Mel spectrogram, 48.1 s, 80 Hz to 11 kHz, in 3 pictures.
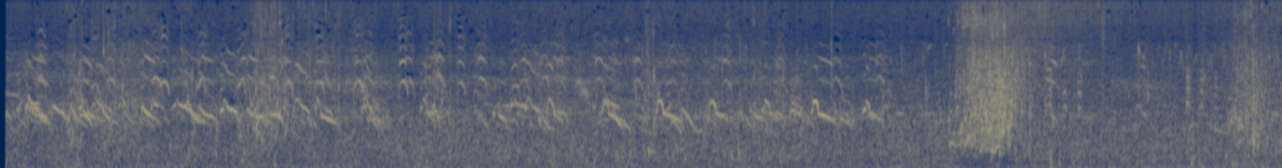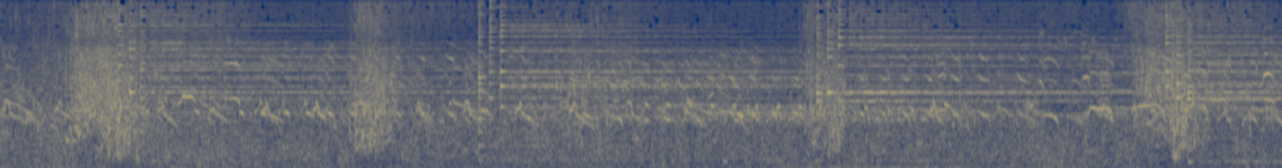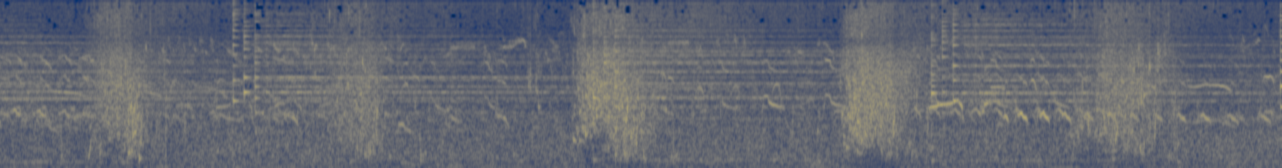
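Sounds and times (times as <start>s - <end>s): flock of birds calling: 0.1s - 48.0s
steady musical tones: 16.2s - 42.7s, 43.4s - 48.0s.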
